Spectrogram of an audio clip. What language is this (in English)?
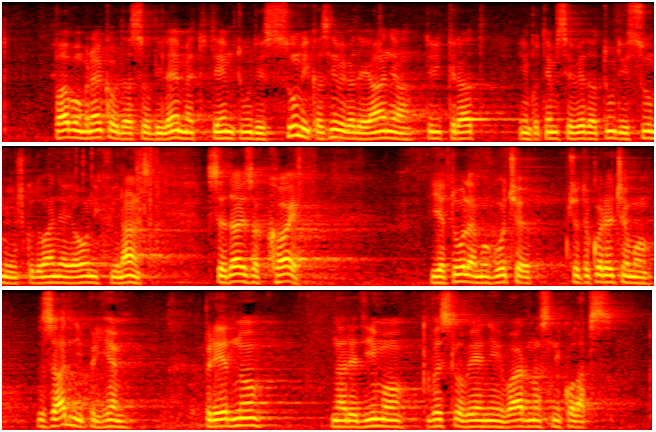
Slovenian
